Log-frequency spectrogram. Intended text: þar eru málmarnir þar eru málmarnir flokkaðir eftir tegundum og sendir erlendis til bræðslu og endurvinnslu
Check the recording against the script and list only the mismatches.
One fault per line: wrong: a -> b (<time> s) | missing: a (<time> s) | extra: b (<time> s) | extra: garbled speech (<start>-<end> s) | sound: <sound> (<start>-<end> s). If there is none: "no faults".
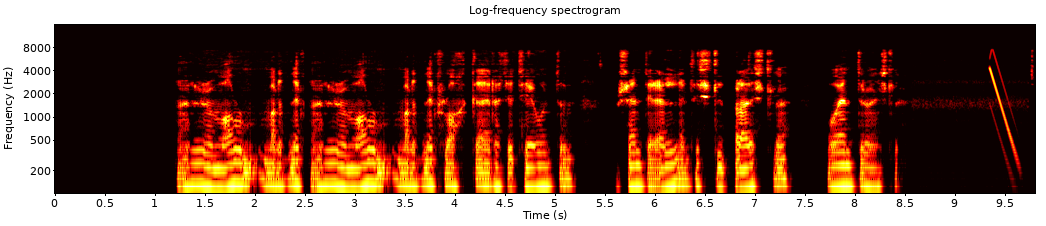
sound: chirp (9.3-9.7 s)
